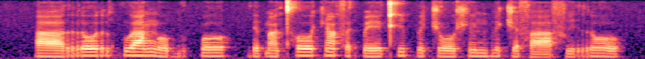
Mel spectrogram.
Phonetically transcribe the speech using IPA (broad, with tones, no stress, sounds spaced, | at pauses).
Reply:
aː˨ r oː˦ r kʷ aː˦ ŋ o˨ b u˨ k͡p o˦ | ɾ ɪ˨ ɓ ã˨ tʰ oː˦ t͡ʃ ã˦ f ɛ˨ k͡p eː˨˦ kʰ i˦ p ɪ˨ t͡ʃ oː˨ ʃ ĩ˦ n b e˦ t͡ʃ ɛ˨ f aː˨ f i˨ r oː˦˨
